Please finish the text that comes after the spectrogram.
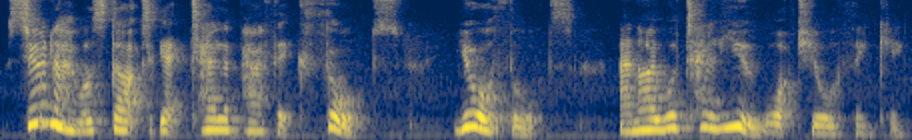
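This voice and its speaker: Storybook girl hypnotist played by a woman, young, self-assured, theatrical, giving orders, unhurried delivery. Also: mid-range voice, animated, a little mellow. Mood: showy, theatrical. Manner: theatrical, commanding. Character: confident young girl stage hypnotist, commanding her audience.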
